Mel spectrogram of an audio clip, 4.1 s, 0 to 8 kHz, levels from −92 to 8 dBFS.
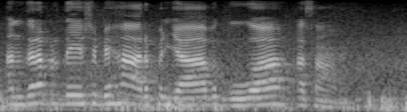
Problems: background sounds at intervals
